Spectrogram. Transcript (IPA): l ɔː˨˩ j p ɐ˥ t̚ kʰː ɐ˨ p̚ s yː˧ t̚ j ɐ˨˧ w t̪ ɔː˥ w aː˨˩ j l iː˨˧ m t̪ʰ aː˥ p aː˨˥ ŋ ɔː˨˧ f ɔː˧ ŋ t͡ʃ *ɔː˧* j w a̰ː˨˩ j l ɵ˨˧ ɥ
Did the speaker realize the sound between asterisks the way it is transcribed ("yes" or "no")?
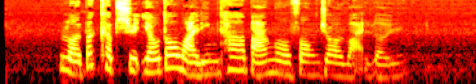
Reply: yes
